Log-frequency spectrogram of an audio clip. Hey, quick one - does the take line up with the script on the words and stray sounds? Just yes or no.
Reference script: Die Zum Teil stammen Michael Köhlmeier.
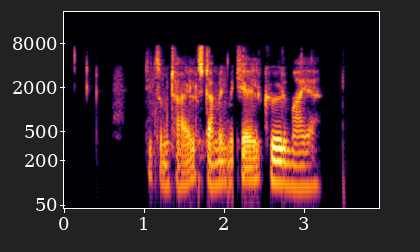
no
